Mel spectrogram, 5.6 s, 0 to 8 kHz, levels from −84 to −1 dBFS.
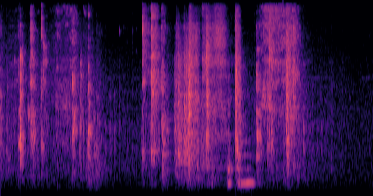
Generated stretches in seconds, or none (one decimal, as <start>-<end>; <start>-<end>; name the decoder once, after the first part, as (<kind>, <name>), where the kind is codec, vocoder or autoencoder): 2.5-3.6 (codec, SNAC)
